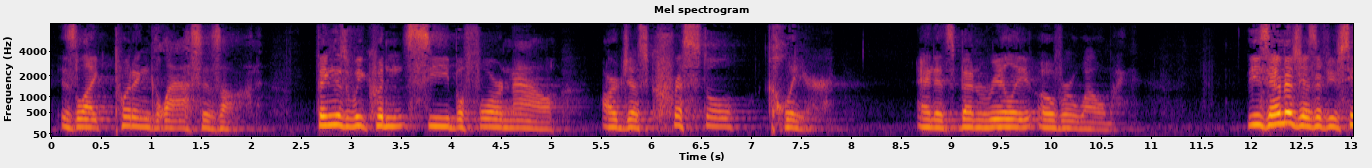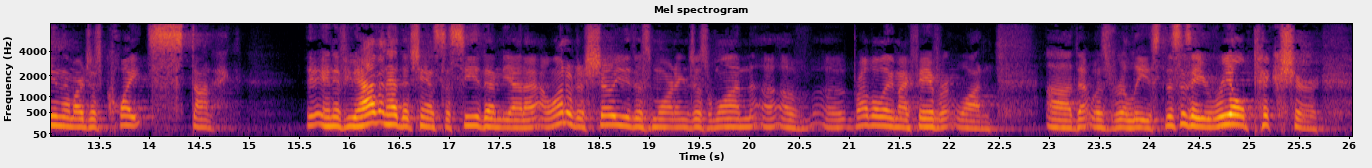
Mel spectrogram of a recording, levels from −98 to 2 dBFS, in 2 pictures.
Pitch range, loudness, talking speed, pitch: 155-185 Hz, -29 LUFS, 150 wpm, 165 Hz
